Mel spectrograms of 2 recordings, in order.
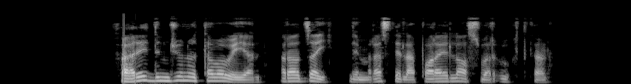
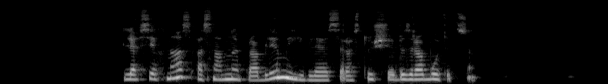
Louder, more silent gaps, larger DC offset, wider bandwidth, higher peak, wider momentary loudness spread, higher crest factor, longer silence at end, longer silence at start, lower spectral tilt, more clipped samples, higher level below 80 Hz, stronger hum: first, -21 LUFS vs -25 LUFS; first, 2.70-2.80 s, 3.37-3.49 s vs none; neither; second, 11.5 kHz vs 13 kHz; first, 0 dBFS vs -8 dBFS; second, 13 LU vs 16 LU; about the same, 22 dB vs 20 dB; second, 0.85 s vs 1.35 s; about the same, 1.2 s vs 1.25 s; second, -3.5 dB/octave vs -5 dB/octave; neither; first, -62 dBFS vs -80 dBFS; neither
